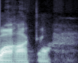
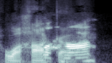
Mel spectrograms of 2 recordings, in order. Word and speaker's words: Oaxaca: Was it Oaxaca? Is that correct? – Oaxaca. – Yeah, I'm terrible with pronouncing these things. Oaxaca, is that how you pronounce it? – It's like a Oaxaca. Oaxaca.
